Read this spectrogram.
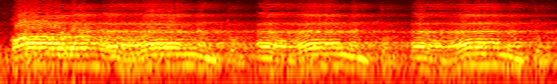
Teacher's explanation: المد في الهمزة الثانية المسهلة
